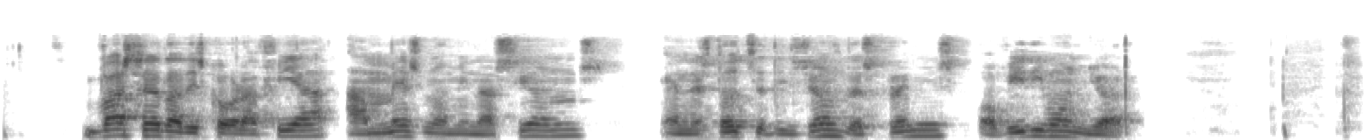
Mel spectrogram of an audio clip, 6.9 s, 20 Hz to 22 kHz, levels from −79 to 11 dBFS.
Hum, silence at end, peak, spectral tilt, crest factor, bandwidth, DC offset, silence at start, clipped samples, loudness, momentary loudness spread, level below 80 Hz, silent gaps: none; 0.1 s; -2 dBFS; -3.5 dB/octave; 18 dB; 8.2 kHz; under 0.1%; 0.45 s; under 0.1%; -18 LUFS; 11 LU; -62 dBFS; 3.14-3.31 s, 5.74-5.93 s, 6.21-6.36 s, 6.64-6.68 s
